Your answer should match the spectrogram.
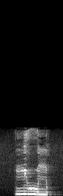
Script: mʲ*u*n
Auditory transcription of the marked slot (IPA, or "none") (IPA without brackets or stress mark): u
